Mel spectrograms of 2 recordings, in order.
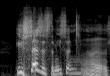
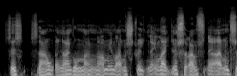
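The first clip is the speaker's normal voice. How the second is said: mumbled [name]; 3 semitones lower, 8 dB quieter than usual. Retold or imitated. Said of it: "he cannot pronounce them".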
